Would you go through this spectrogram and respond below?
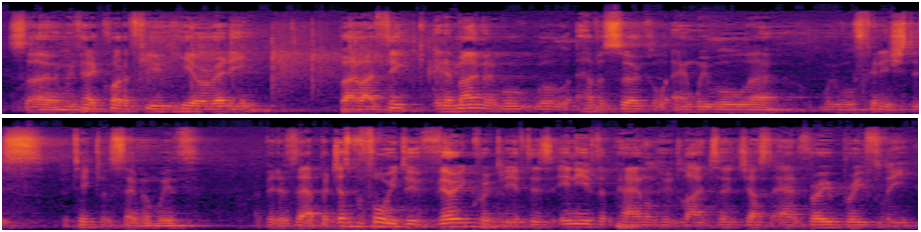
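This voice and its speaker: A very deep, mellow-voiced man moderates a panel, meandering through announcements with hesitant pauses. The room is echoey, with a faint hum of ambience behind him. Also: fairly even intonation. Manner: hesitant, lots of fillers and restarts. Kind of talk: loose, rambling event hosting.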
